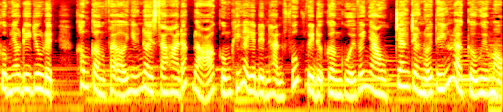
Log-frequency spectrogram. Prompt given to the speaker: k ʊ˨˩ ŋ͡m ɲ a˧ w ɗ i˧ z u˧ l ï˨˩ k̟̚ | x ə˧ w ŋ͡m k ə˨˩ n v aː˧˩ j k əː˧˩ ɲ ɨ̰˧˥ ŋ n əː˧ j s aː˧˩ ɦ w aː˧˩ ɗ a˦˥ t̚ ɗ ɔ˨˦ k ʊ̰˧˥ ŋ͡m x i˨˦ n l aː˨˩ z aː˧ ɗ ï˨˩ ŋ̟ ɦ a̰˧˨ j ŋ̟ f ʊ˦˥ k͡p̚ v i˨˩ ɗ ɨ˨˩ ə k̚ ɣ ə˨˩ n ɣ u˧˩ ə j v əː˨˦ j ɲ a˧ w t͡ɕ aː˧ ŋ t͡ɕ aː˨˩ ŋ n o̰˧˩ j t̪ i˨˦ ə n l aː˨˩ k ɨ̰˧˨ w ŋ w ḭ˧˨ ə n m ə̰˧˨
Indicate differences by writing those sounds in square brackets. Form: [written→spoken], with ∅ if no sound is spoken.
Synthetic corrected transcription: k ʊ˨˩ ŋ͡m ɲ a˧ w ɗ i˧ z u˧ l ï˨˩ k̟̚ | x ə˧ w ŋ͡m k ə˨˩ n [v→f] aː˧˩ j [k→ʔ] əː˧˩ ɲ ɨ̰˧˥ ŋ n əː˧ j s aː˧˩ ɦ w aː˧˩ ɗ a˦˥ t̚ ɗ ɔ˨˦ k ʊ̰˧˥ ŋ͡m x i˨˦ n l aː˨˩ z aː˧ ɗ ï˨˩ ŋ̟ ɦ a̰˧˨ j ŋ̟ f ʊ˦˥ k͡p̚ v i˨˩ ɗ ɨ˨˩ ə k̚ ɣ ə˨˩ n ɣ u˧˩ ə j v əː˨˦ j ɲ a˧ w t͡ɕ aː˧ ŋ t͡ɕ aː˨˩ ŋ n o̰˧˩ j t̪ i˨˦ ə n l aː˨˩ k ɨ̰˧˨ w ŋ w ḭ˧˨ ə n m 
